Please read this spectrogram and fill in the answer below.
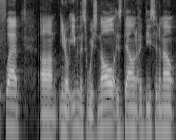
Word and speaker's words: Wijnaldum: You know, even this Wijnaldum is down a decent amount, or Wijnaldum. I say his name terribly every time. You don't say Wijnaldum, right?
